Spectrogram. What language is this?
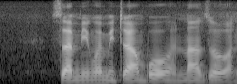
Venda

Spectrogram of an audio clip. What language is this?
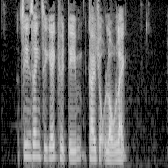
Cantonese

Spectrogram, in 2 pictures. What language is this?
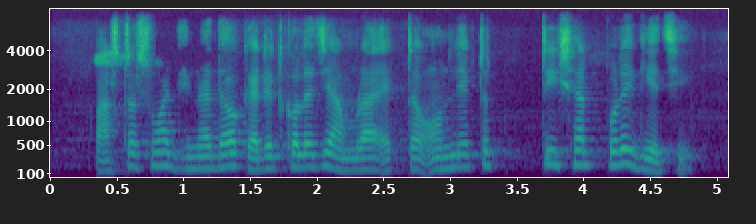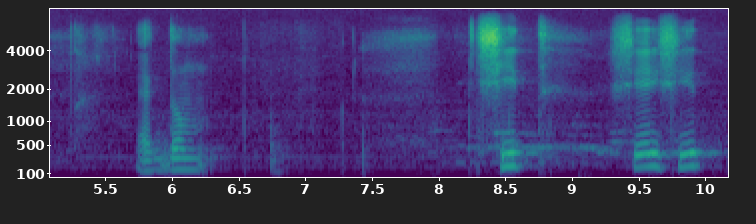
Bangla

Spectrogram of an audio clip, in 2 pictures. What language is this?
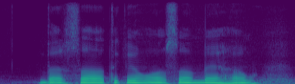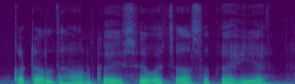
Magahi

